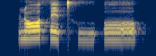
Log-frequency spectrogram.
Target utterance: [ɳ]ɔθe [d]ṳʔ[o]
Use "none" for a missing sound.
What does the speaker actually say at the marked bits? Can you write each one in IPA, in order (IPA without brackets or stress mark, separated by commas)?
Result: ɳ, t̪ʰ, o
